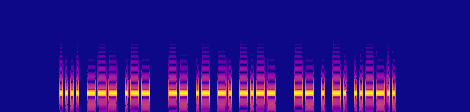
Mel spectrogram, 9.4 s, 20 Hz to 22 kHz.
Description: Morse code, heard as a keyed tone, about 21 wpm, 700 Hz. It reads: HOW MANY MEN?
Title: Sentences from Top 1000 Words - Review Part 1 - 22wpm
